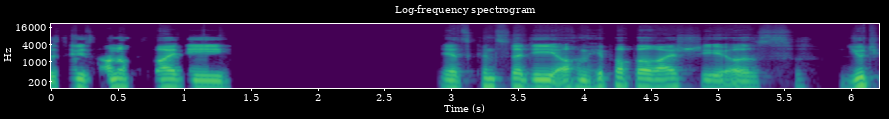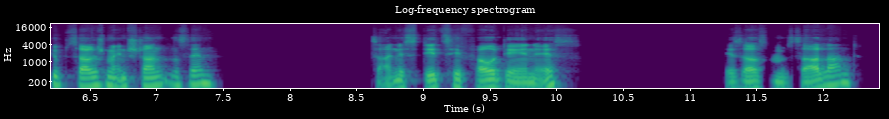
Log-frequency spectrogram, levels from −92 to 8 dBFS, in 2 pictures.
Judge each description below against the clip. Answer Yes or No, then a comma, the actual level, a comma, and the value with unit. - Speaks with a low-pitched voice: Yes, low, 120 Hz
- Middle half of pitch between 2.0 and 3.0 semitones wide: No, average, 3.8 semitones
